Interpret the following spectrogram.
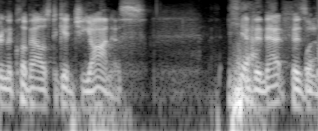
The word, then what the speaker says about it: Giannis: Since when did we start pronouncing it with a hard G? Or is this are you guys doing Gianna Michaels? It's Giannis. It's Giannis.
